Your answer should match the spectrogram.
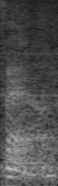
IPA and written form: feə (fair)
